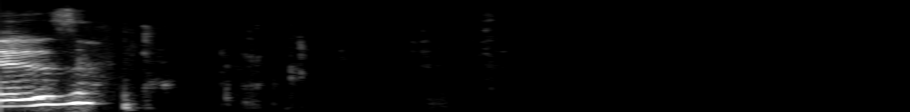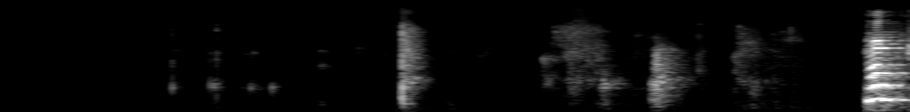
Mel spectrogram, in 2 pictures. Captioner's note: dramatic pause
